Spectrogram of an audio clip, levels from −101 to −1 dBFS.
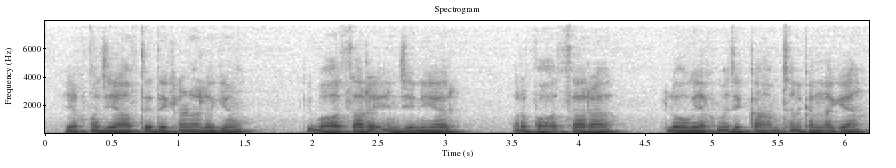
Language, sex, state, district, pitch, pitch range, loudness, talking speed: Garhwali, male, Uttarakhand, Tehri Garhwal, 110 Hz, 110-115 Hz, -31 LUFS, 225 wpm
